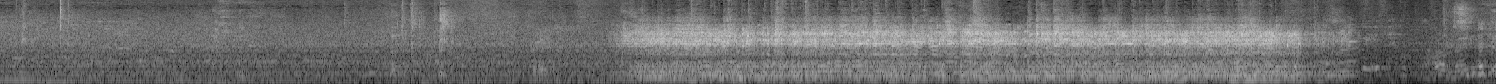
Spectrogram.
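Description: Electric guitar strummed loudly from about six seconds in, held as a steady, dense chord for about seven seconds and cutting off shortly before the end. Before it there is only a quiet background with a few faint clicks.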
